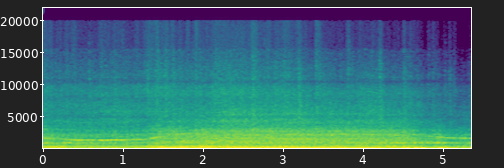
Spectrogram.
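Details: Ford F-Series highboy truck "Fiona 2.0" on maiden test drive after complete engine and gearbox replacement (old motor threw rings, puked oil); deep, even engine rumble pulls away smoothly, no knocks or misses; healthy.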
